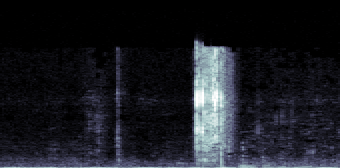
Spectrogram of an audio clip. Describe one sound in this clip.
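A cable tie ratchets as it is pulled tight.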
